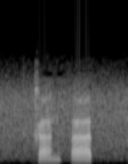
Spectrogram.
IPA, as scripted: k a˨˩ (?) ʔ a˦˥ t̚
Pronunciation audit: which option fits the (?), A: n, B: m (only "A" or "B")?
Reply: A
